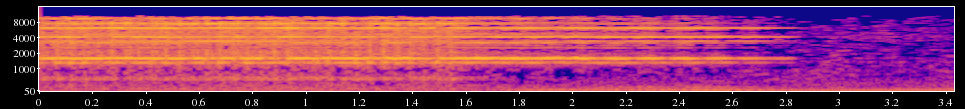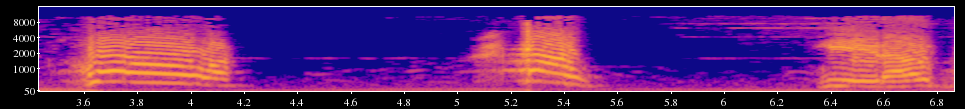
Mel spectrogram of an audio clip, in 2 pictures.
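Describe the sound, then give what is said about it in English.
A telephone rings steadily for about three seconds, then stops; afterward a voice makes a few short, warbling, moan-like utterances. “Give me that phone, Stu. Hello? Yes, Doctor.”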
